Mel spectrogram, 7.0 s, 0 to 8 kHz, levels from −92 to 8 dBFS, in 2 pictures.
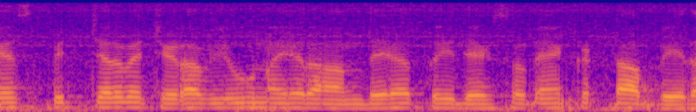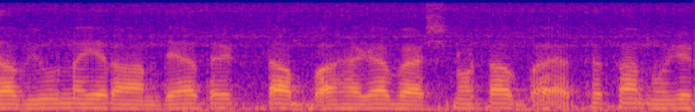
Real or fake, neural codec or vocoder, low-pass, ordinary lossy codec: fake; vocoder, 22.05 kHz, 80 mel bands, WaveNeXt; 7.2 kHz; none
